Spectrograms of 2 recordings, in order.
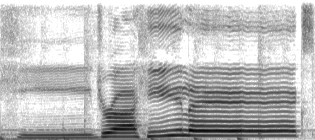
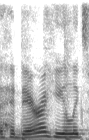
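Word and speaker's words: Hedera helix: shopping without finding a HRA helix or the correct way to say it is the hyera helix or English ivy really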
